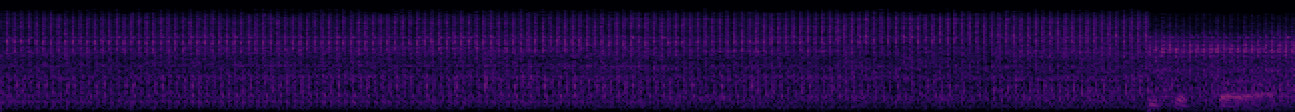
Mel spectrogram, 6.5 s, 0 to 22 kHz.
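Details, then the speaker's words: 2002 VW Jetta 1.8T idling, said to need a turbo: fast tinny rattle over steady idle; turbo quiet via screwdriver stethoscope, noise loudest at engine front; with serpentine belt off, suspected inside timing cover, timing belt overdue. "because I'm right there on the turbo and I got my screwdriver up against it against my ear and it's quiet and I heard most of the rattling coming from the front up here"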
